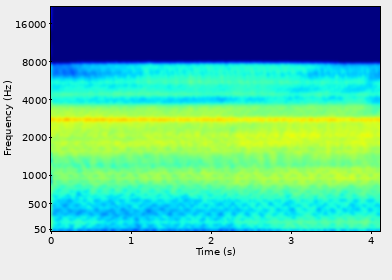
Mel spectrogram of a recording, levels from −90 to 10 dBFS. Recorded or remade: remade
